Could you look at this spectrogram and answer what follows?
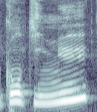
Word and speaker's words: continuent: prononcez je continue du continuent ils elle continue et ici le pluriel il continue u11 nt on écrit nt on ne prononce pas d'accord donc il continue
